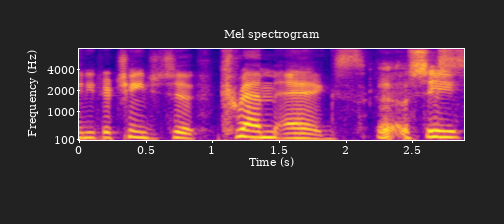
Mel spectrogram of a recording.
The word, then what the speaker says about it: Creme: Oh, you would be wrong, actually, because they've decided that it's no longer cream, it's creme, like as in them, where instead of rhyming with, say, dream, like cream should.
